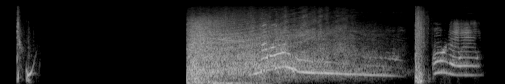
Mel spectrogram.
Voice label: Octoling Girl Super Jump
